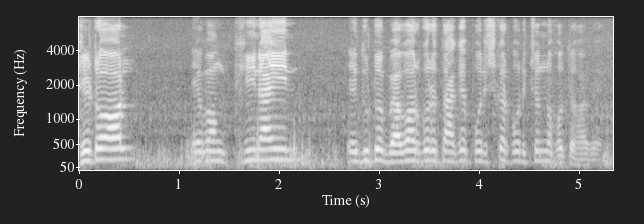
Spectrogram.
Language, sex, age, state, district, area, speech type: Bengali, male, 60+, West Bengal, Dakshin Dinajpur, urban, spontaneous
